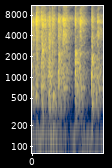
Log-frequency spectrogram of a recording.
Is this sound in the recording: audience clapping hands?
yes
